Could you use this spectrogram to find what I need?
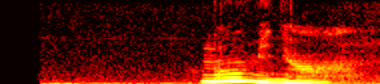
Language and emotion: Russian, sad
